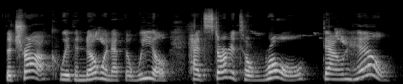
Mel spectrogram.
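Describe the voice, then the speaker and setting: A woman narrating a children's book aloud in an expressive, scripted storybook style. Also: a little high, measured pace, slight background noise.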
